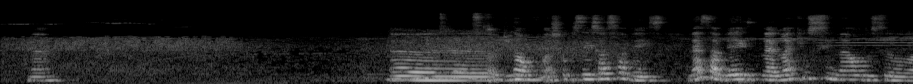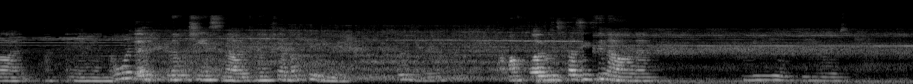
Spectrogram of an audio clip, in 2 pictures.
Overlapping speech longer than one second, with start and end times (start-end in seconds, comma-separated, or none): 3.9-5.5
